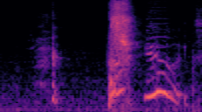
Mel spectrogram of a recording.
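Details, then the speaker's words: Sneeze from a streamer who had a runny nose: a short intake then a sharp, noisy sneeze burst, followed by a voiced exclamation trailing off. "Excuse me. You've heard my sound of sneezing. Excuse me."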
